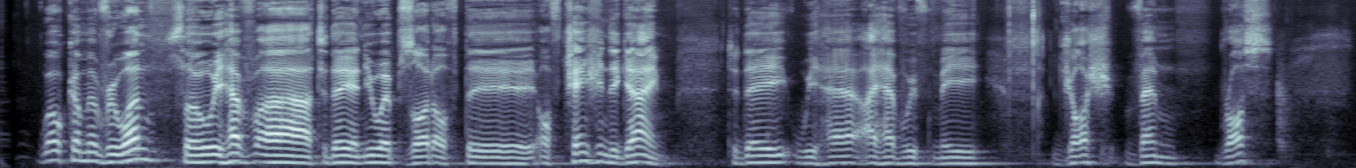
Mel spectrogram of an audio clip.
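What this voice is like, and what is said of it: Speaks with a noticeable accent. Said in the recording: “my accent doesn't get it right”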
